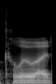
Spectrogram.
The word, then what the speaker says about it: Kaluuya: Daniel Kaluuya, to go with, am I saying his name right? – Yeah.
